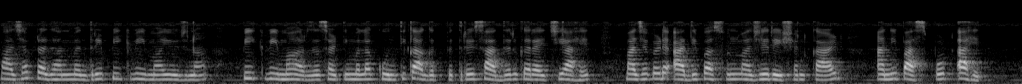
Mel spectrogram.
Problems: constant background noise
